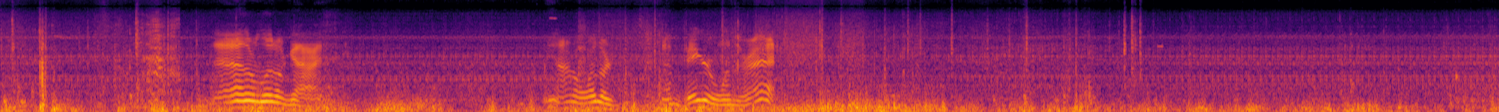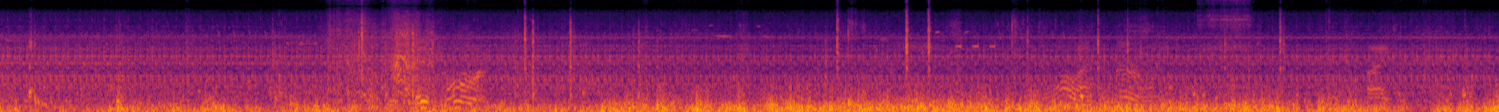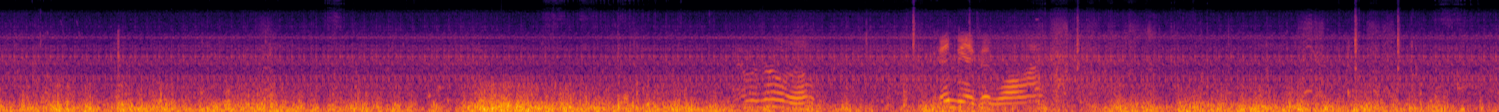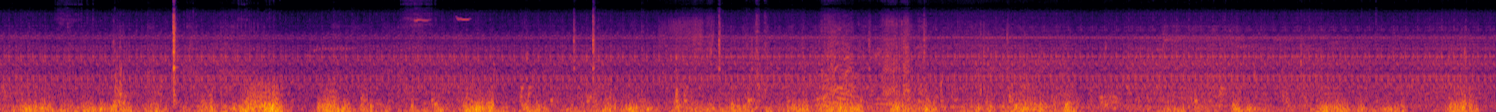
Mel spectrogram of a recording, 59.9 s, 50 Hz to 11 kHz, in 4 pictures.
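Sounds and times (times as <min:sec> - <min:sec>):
faint high whine: 0:00.0 - 0:59.9
gusty wind on microphone: 0:00.0 - 0:59.9.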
